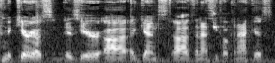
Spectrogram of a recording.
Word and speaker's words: Thanasi: There's much more some discussion recently about how it's Thanasi, not Thanasi, people say apparently, but Thanasi is the way to go, based on his own pronunciation of it and how Nick says it as well.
